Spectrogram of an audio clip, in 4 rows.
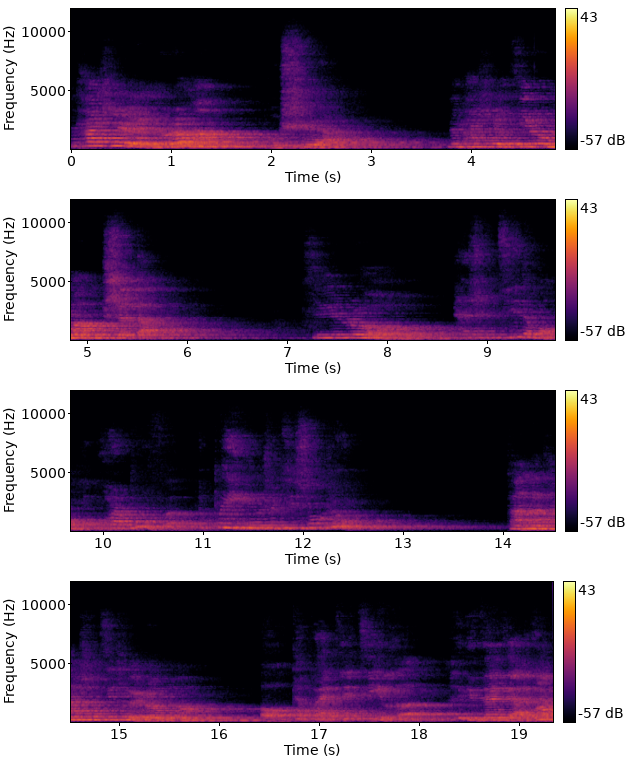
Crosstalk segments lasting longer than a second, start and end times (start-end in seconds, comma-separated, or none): none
